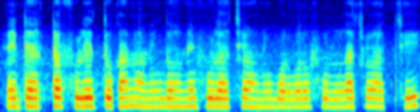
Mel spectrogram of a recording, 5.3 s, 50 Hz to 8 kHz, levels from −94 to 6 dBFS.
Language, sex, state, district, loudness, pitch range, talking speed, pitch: Bengali, female, West Bengal, Paschim Medinipur, -19 LUFS, 210-220 Hz, 170 wpm, 215 Hz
